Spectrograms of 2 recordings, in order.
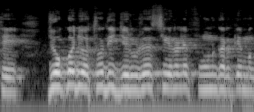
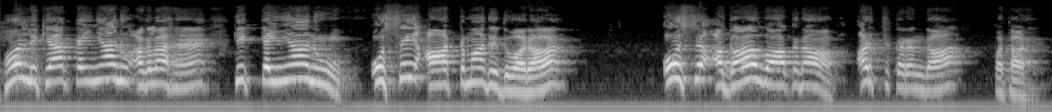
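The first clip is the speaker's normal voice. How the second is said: loud, raised preacher's call; fiery preaching; 3 semitones higher, 6 dB louder, slower than usual. Acted. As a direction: proclaim it to the whole church. Preaching at full force. (ਜੋਸ਼ੀਲਾ ਉੱਚਾ ਪ੍ਰਚਾਰ)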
